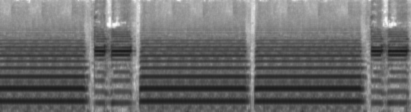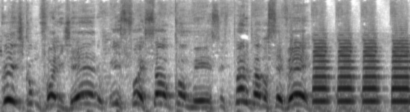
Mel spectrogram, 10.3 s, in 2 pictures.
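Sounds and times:
passing vehicle horn honking: 0:00.0 - 0:05.2, 0:09.0 - 0:10.2
speech: 0:07.3 - 0:09.4.

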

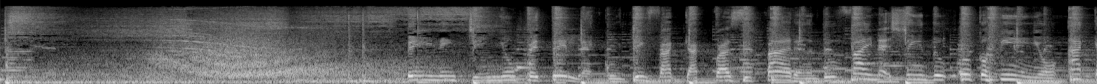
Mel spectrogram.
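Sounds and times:
airplane taking off as a sound effect in a children's dance song: 0:00.0 - 0:06.6
speech: 0:04.1 - 0:10.9.

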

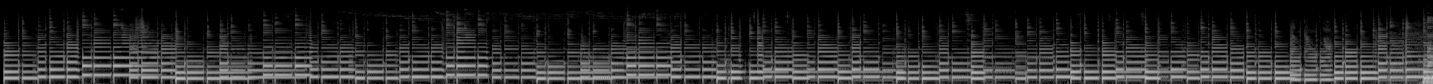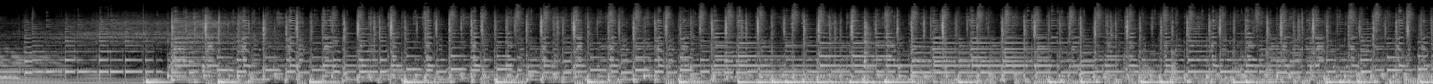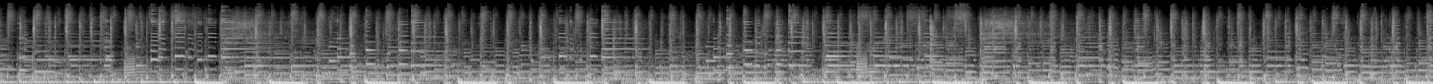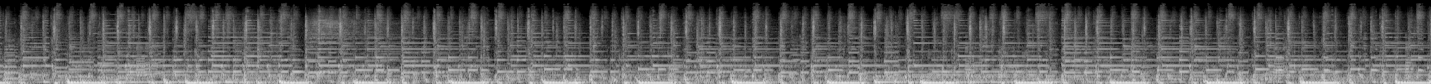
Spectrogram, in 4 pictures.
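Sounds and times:
instrumental music: 0:00.0 - 0:57.2.

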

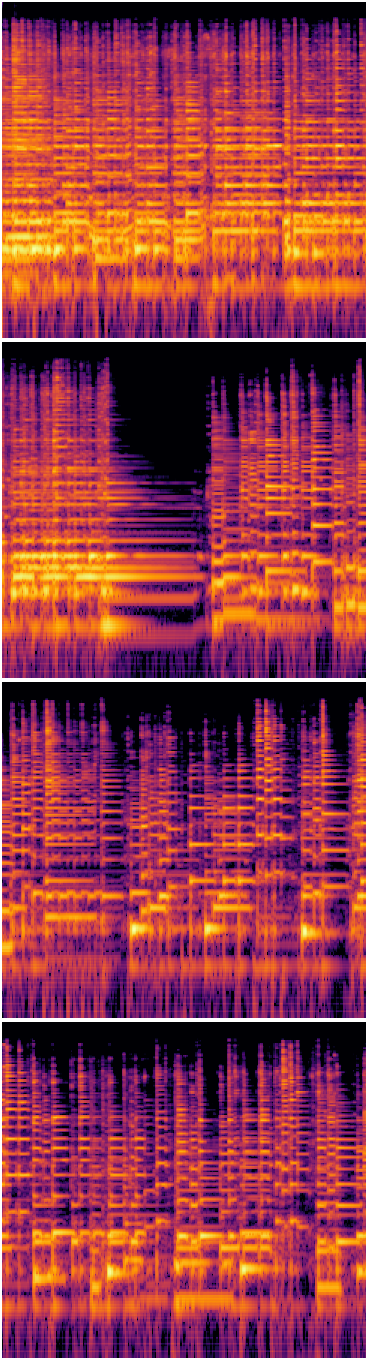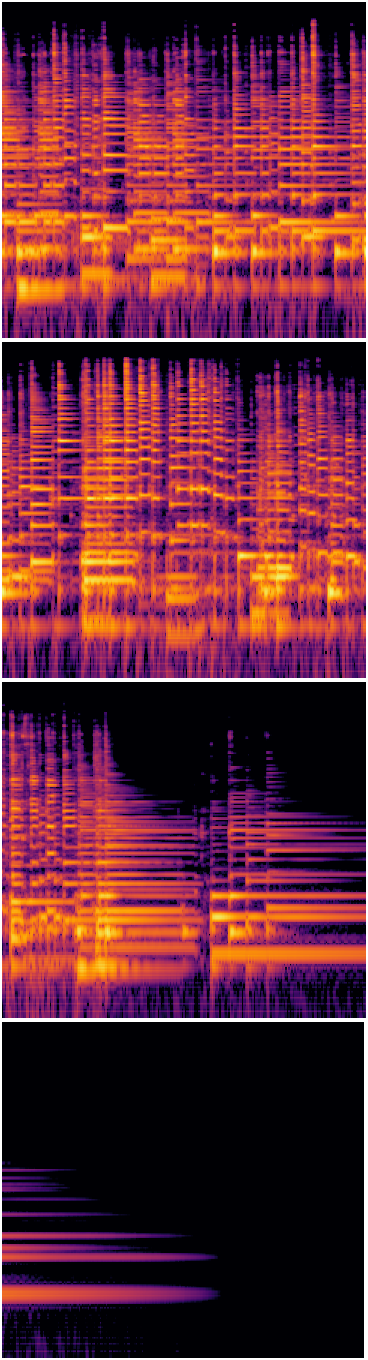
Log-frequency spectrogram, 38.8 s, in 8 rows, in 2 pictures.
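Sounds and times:
instrumental music: 0:00.0 - 0:36.9.

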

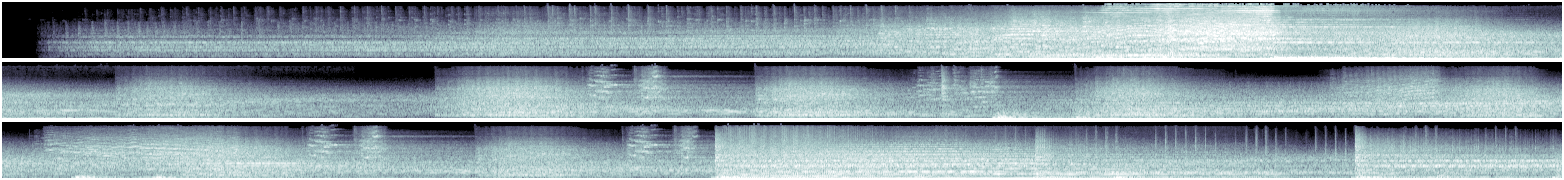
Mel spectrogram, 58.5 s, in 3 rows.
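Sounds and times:
epic atmospheric horror trailer music: 0:00.5 - 0:58.5.

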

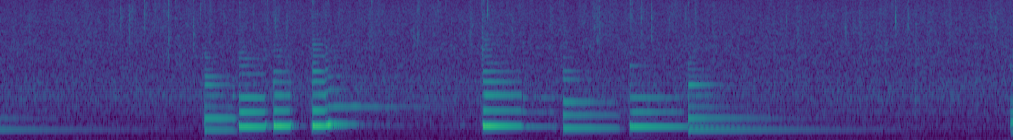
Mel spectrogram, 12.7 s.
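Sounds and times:
rain at Dongmak Beach: 0:00.0 - 0:12.6
ukulele at Dongmak Beach: 0:02.6 - 0:05.2, 0:05.9 - 0:10.4.

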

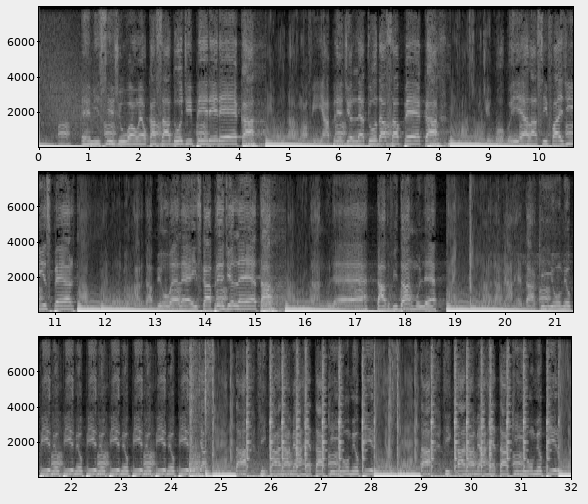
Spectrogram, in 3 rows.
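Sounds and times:
deep bass: 0:00.0 - 0:01.5, 0:04.1 - 0:06.8, 0:07.8 - 0:10.6, 0:11.4 - 0:14.2, 0:15.1 - 0:18.0, 0:18.8 - 0:27.1, 0:27.8 - 0:31.9.

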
